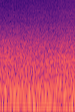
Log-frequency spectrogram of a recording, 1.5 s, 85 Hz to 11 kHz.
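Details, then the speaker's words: Porsche 928 V8 driven at unhurried speed on a road trip: deep, smooth, even V8 rumble under steady load with road noise behind it; engine healthy and strong. "Listen to that V8. That is so good. Porsche V8. That just makes me happy."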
